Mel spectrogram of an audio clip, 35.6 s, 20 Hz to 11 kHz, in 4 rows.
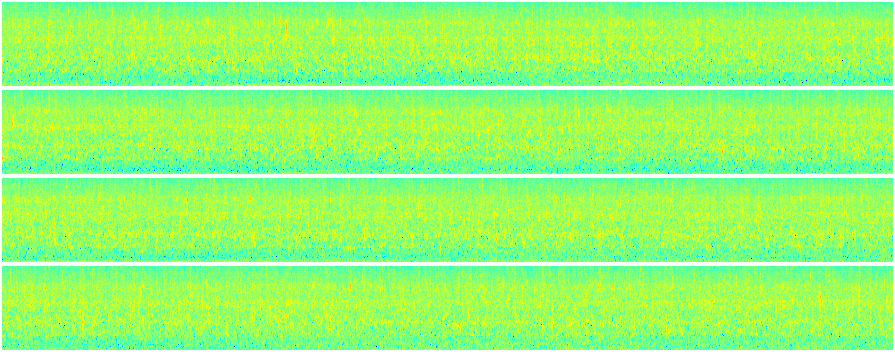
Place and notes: Cleveland Way, Whitby, UK - water flowing from a culvert ...
water flowing from a culvert ... SASS ... background noise ...
England, UK, 12 July 2019, 10:25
